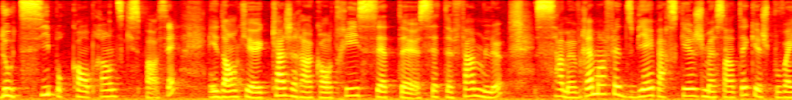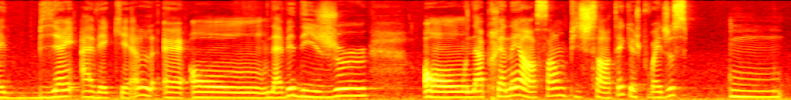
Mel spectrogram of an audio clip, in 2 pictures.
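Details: Adult woman who stutters, with past speech therapy in early primary school; stuttering.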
